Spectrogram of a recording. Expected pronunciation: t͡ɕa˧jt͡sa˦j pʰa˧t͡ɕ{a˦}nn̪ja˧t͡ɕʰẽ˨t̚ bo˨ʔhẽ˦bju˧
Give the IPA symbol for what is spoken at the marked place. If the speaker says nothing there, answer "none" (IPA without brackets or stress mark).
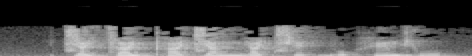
a˦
